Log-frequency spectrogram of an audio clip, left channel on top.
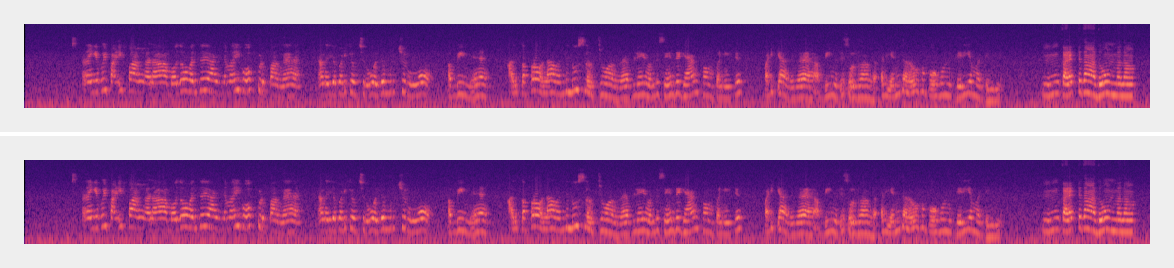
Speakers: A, on the right; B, on the left.
A: அதா இங்க போய் படிப்பாங்களா மொத் க்கு வந்து இந்த மாரி ஹோப் குடுப்பாங்க நாங்க இத படிக்க வெச்சிருவோ இத முடிச்சிருவோ அப்பிடின்னு அதுக்கப்புறோ எல்லா வந்து லூஸ்ல விட்டுருவாங்க பிள்ளைக வந்து சேந்து கேங் ஃபார்ம் பண்ணிட்டு படிக்காது துக அப்பிடின்னுட்டு சொல்றாங்க அது எந்த அளவுக்கு போகும்ன்னு தெரிய மாட்டேங்கு
B: உம் கரெக்ட்டு தா அதுவு உண்மதா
